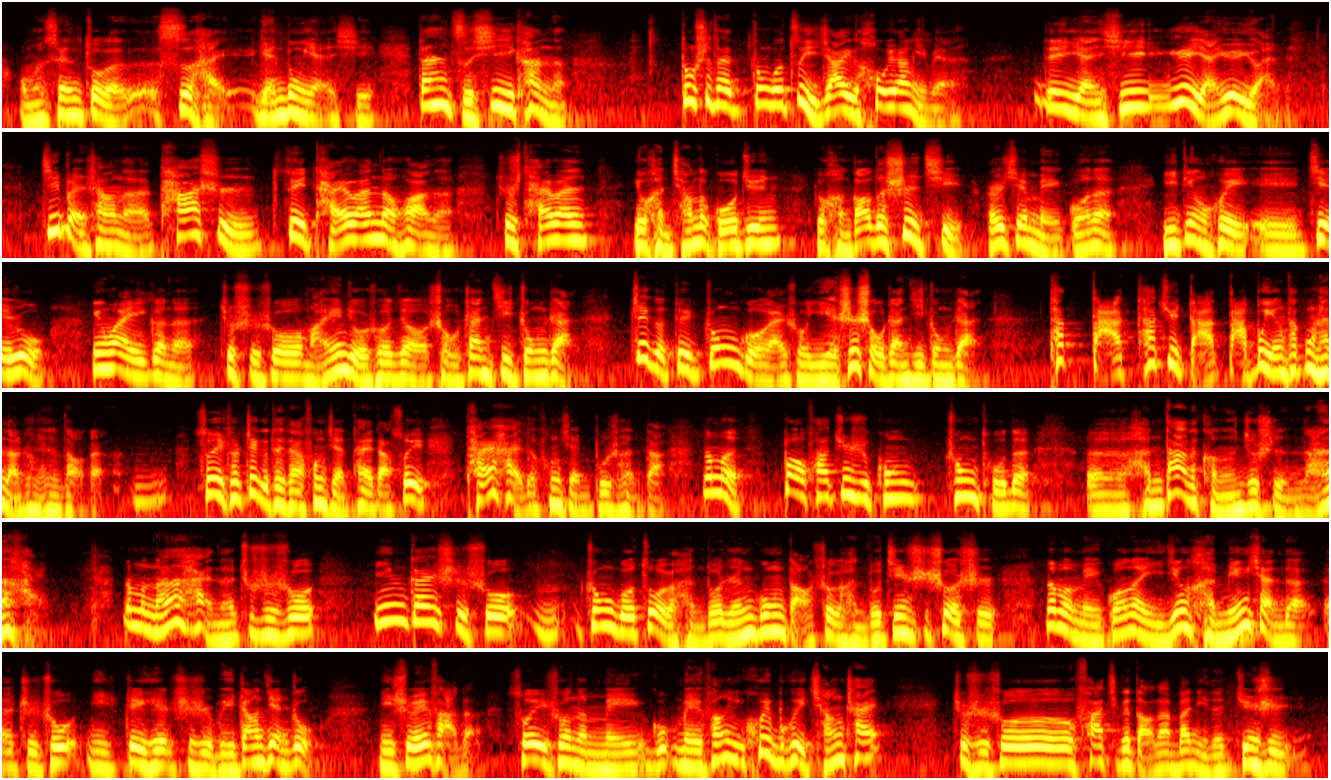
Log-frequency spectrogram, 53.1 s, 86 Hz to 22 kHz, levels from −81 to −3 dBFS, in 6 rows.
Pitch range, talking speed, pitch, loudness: 130-195 Hz, 285 characters per minute, 155 Hz, -23 LUFS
